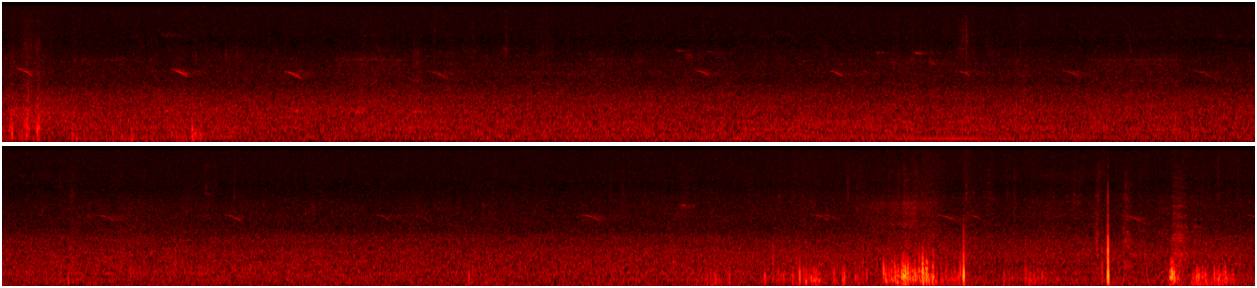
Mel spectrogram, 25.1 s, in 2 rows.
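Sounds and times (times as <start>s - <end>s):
small bird chirping: 0.0s - 0.4s, 8.1s - 10.9s
faint outdoor ambience: 0.0s - 25.0s.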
